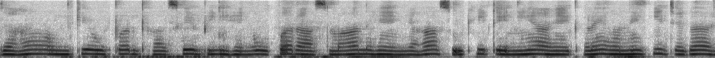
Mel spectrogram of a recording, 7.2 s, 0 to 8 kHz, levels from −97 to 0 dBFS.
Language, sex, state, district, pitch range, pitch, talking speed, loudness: Hindi, female, Chhattisgarh, Raigarh, 190-210 Hz, 200 Hz, 150 wpm, -14 LUFS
